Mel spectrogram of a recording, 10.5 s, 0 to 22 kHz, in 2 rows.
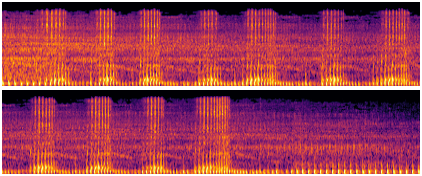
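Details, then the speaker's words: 2022 Honda Ruckus with TRS 9.5-inch stretch and stage 2 performance kit, after install: steady, healthy single-cylinder idle with a faint rhythmic gurgle from the decompression tube breathing, which stops when its exit is covered. "so that's the bike completed sounds good running good you can hear a little not clicking noise but it's a gurgling noise that's a decompression tube"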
